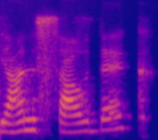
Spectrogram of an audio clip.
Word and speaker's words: Jan Saudek: I think his name is pronounced. I'm gonna write it down for everybody. Jan Saudek.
